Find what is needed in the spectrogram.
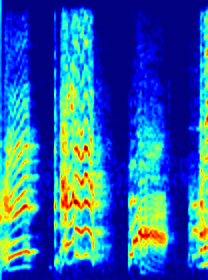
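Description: A quick string of different bird-call sound effects played one after another: short pitched calls, about three in two seconds, each with its own rise and fall in pitch, some fowl-like.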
